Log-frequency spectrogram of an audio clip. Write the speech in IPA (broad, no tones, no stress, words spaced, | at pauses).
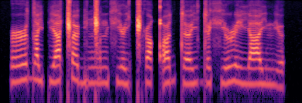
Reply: ə˞ dajpʲaǁœ bʲəŋ͡ǁənfʲə˞jǁʰə˞ qʼud tœjdɵ fʲuɭi jajmʲɵ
